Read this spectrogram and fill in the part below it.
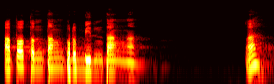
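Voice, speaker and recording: A man's voice: on the high side, a little slow, poor audio. Chatty man teaching a religious book. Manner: chatty, poses questions to listeners and corrects himself aloud. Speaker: Islamic teacher. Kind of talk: casual religious book study.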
